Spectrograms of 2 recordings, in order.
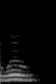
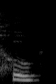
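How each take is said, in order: First: The word starts with a w sound. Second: The word starts with an h sound. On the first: The speaker calls it wrong. "it should be woo, but it's not" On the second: The speaker calls it right. "It's who"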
